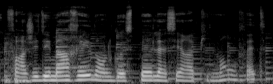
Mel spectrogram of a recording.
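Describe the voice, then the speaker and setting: A young woman from Togo, a singer, answering interview questions calmly and thoughtfully, with many hesitations. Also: mid-range voice, fast talker, over music.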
